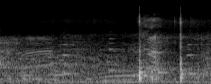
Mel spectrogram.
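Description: Two sharp knocks of a soft-tennis rally, about a second and a half in and just before the end, the first louder: racket and soft rubber ball in play on the hard court.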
